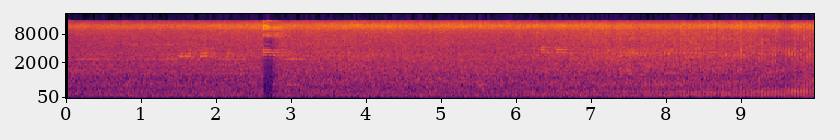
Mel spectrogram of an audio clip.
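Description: Steady street traffic of many motor scooters and motorbikes riding past, their small engines running. A few brief high beeps come about two to three seconds in, and a city bus's engine grows louder near the end as it draws close.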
